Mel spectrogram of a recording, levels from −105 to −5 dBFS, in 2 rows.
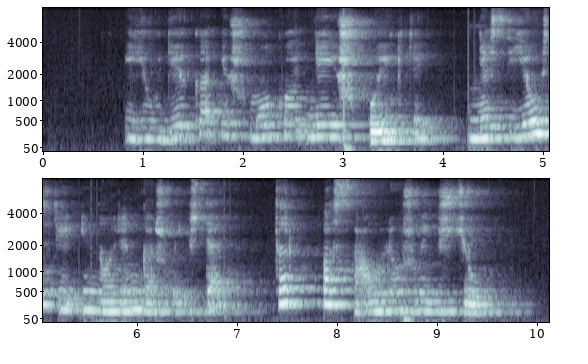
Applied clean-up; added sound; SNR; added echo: neural separator model SepFormer DNS4.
